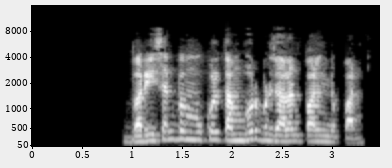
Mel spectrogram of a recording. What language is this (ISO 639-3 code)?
ind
